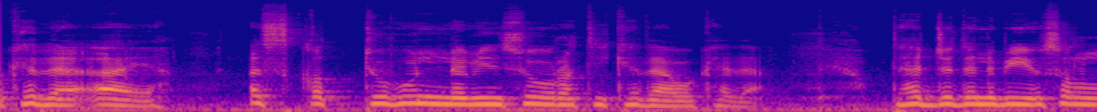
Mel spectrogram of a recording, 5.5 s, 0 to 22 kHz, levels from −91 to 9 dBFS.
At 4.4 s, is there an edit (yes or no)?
yes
